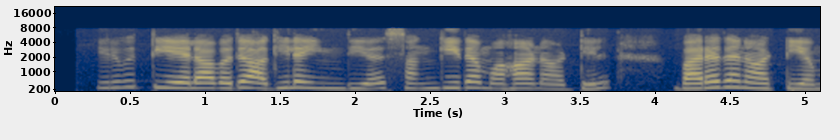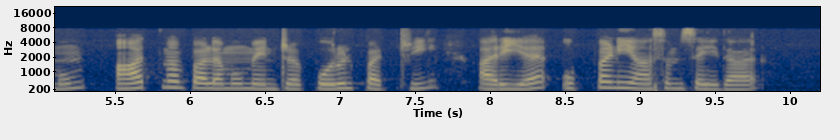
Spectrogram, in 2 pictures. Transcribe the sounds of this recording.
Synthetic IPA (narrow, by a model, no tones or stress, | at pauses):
ɪɾɯbɐt̪ːieːlaːʋɐðɯɐɣɪlɐɪnd̪ɪjɐsɐŋɡiːðɐmɐɦaːnaːʈːɪlbɐɾɐðɐnaːʈːɪjɐmɯm | aːt̪̚mɐpːɐlɐmɯmɛndrɐpɔɾɯɭpɐʈriɐɾɪjɐʊpːɐnɪjaːsɐmsɛjðaːɾ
